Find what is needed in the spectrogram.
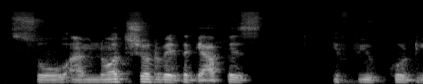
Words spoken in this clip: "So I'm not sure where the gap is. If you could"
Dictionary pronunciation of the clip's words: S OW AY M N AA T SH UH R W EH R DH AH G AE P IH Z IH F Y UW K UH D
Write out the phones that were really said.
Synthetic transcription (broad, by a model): S OW AY M N AA T SH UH R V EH R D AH G AE P IH Z IH F Y UW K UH D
